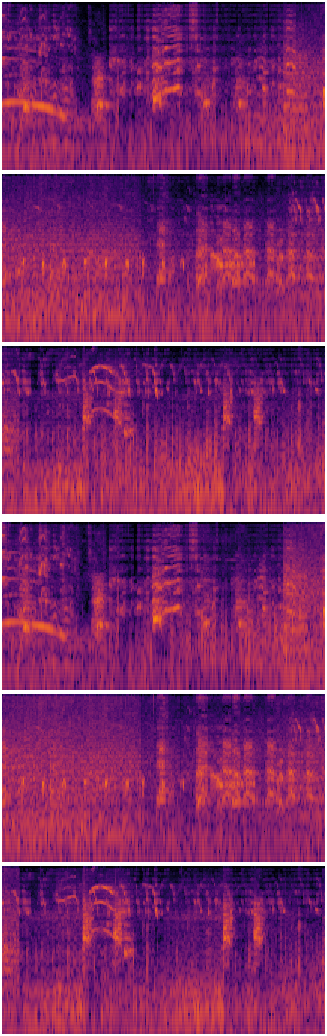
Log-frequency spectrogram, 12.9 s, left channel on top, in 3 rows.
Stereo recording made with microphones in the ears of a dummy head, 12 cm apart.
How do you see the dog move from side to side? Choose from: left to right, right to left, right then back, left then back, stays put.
stays put.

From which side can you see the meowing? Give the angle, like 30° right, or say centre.
30° right.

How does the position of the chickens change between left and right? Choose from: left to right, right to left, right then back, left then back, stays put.
stays put.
